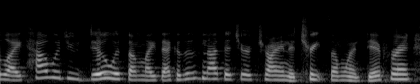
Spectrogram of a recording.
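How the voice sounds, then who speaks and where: This woman speaks with a dark, mellow tone. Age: young. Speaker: audience member. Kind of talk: panel discussion question.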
